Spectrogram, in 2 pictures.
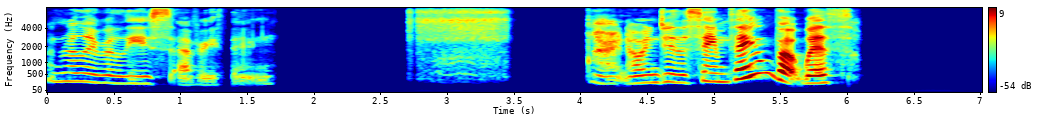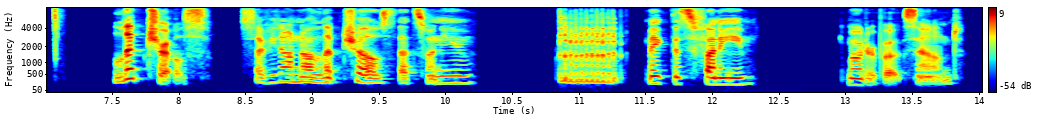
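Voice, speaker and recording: A woman hosting a livestream, gently talking viewers through a vocal warm-up at her piano with a slightly froggy morning voice. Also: fairly high pitch, a little slow, vocal fry, pauses often. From Filipina-American. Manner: gentle, encouraging, instructive. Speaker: singer-songwriter and livestream host. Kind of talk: casual vocal warm-up coaching.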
